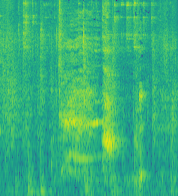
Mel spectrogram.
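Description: A dog whimpers, letting out thin, high-pitched whines that rise and fall, with a few short yips near the end. No one speaks.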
